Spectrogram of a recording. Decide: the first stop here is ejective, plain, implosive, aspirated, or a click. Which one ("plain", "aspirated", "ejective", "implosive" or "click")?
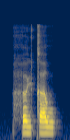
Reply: plain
